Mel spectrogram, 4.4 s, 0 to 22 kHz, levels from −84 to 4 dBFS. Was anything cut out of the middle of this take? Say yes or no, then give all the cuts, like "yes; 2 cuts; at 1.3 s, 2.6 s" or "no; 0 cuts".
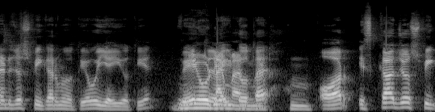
no; 0 cuts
